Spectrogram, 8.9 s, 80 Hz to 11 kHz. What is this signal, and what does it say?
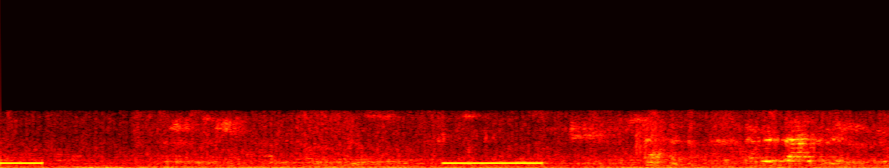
Ringback tone (Europe, 425 Hz), with speech.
